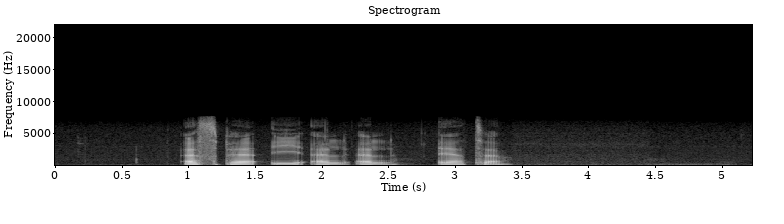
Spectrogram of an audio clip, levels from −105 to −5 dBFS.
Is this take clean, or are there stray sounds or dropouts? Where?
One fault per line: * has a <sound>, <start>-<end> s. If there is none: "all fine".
all fine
